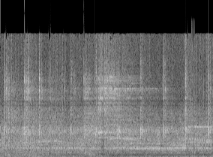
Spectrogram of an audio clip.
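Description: Live band music with repeated drum hits, recorded from the audience in a large arena.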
